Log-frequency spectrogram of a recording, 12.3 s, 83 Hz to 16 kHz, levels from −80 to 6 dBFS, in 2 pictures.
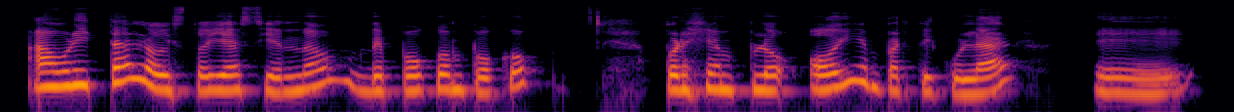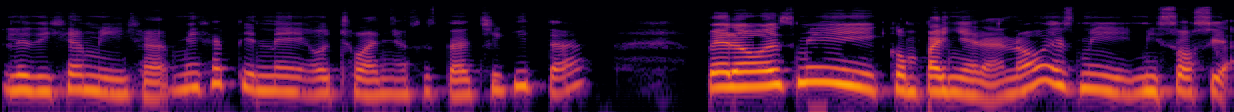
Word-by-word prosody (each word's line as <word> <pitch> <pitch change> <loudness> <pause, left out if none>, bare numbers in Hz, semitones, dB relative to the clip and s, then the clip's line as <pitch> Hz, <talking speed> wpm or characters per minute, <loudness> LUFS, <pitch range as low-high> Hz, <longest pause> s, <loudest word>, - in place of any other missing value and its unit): Ahorita 295 +6 +4
lo 315 -11 +4
estoy 230 0 -1
haciendo 235 - -2
de 225 -4 -3
poco 225 +2 -1
en 240 -1 -2
poco, 265 +9 -3 0.6
por 235 - +3
ejemplo, 235 -1 -1
hoy 255 +8 +2
en 330 - -1
particular, 215 - -1 0.4
eh, 200 - -5 0.2
le 235 -1 0
dije 220 +2 -3
a 240 - -1
mi 210 -4 -2
hija, 175 -4 -6
mi 245 +3 -3
hija 320 +5 -2
tiene 230 -8 -4
8 200 0 -6
años, 195 +2 -7
está 190 -3 -5
chiquita, 260 - -6 0.6
pero 275 +1 +7
es 295 +2 +5
mi 320 -7 +4
compañera, 215 -7 +1
¿no?, 245 - 0
es 295 -7 0
mi 225 -6 -2
mi 220 +1 -1
socia, 210 -2 -3
230 Hz, 170 wpm, -22 LUFS, 210-265 Hz, 0.6 s, pero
